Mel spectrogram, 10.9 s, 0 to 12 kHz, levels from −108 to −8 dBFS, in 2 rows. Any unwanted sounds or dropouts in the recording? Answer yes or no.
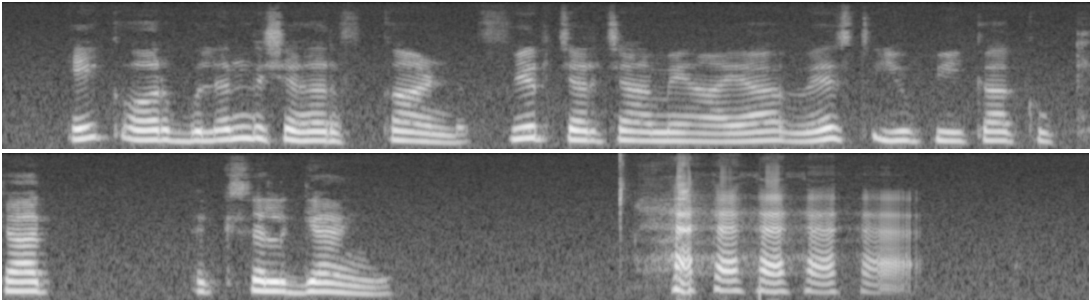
yes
